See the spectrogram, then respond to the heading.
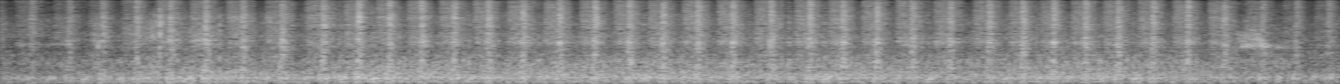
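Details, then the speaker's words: GMC Yukon at a salvage auction walk-through, idling: sharp rapid puffing ticks over the idle with a dead miss, first thought an exhaust leak; suspected missing or blown-out spark plug letting compression escape from the cylinder. "That is a spark plug that is either blown out of the engine or been removed for one reason or another. There is a spark plug missing. It's got a dead miss, obviously, and that is the compression leaking out of the cylinder."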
